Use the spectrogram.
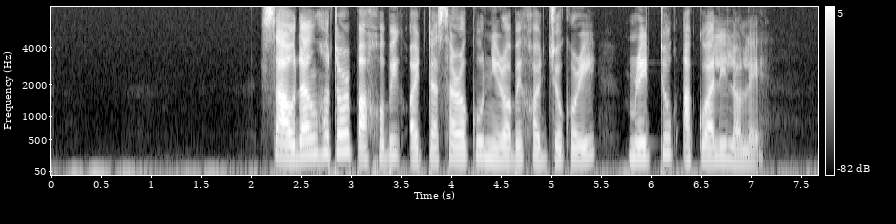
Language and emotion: Assamese, neutral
